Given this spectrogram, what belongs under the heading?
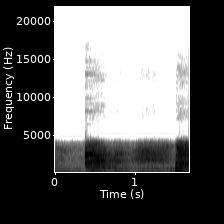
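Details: An 8-month-old boy putting on a fake cough at a doctor's visit for his father: short, forced infant cough bursts, a voluntary cough rather than illness.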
